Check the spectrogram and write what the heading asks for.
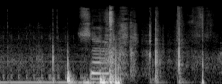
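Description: A man's voice saying a word over a steady low hum that cuts off abruptly just past a second in, with a few sharp knocks near the end.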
